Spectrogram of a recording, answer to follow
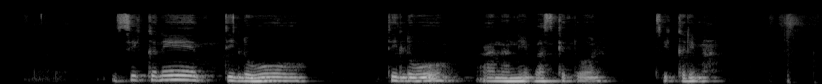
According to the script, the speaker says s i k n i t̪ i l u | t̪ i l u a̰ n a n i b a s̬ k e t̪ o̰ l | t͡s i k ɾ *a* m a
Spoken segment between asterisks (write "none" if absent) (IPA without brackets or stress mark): i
